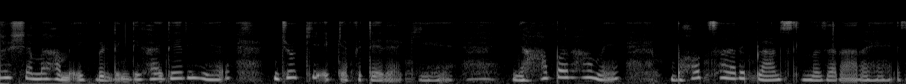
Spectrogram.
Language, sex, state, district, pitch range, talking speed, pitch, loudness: Hindi, female, Maharashtra, Pune, 205-275 Hz, 180 wpm, 235 Hz, -36 LUFS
